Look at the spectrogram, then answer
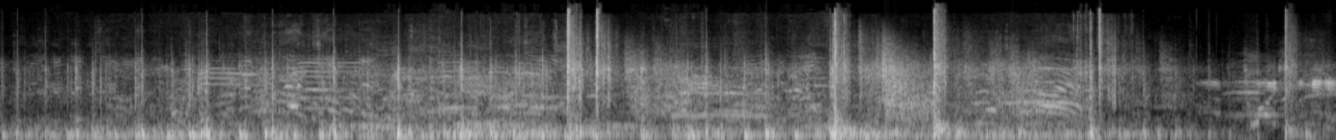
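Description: Repeated flintlock musket volleys and sharp shots ring out across a field at an English Civil War battle reenactment, dense and loud with overlapping cracks and booms over a constant murmur of crowd and voices.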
